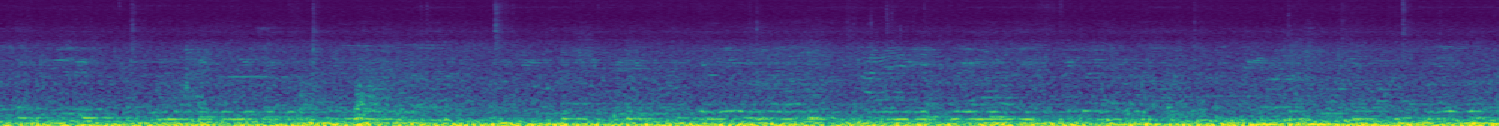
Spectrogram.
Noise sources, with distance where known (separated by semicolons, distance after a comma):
music from an unclear source, far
